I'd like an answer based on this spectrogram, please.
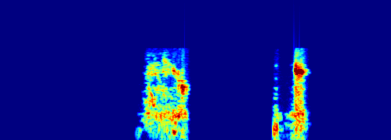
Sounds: Sniff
